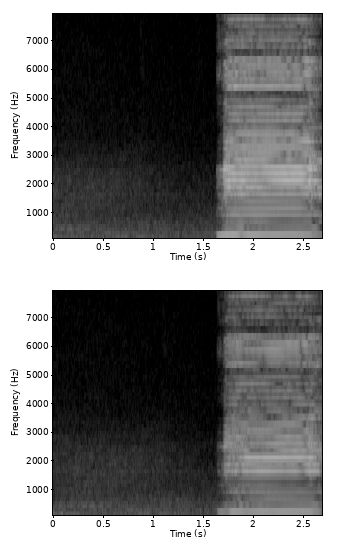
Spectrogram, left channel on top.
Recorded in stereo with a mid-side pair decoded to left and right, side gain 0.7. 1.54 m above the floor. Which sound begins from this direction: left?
A car horn, at 1.6 s.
